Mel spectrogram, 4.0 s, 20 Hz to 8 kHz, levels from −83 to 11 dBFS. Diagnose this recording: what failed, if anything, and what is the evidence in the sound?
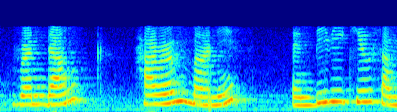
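Speech sounds muffled and narrow, with scratchy s sounds and granular hiss throughout. At the codec stage, a Bluetooth CVSD headset codec at 64 kbps removes everything above 4 kHz.

Short, abrupt holes occur at 0.66 s and from 2.08 to 2.12 s. This is unconcealed Bluetooth headset packet loss on the wireless link, pointing to a few dropped packets.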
